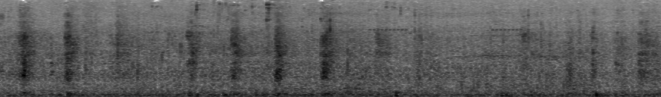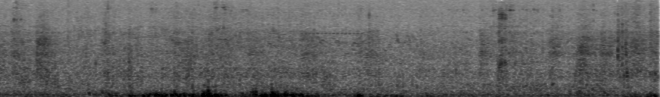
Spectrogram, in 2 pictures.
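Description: Horse hooves thud and scuff on soft dirt.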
